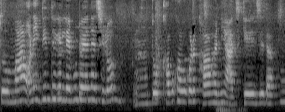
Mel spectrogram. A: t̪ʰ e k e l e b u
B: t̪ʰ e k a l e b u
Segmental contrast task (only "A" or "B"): A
